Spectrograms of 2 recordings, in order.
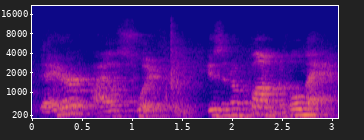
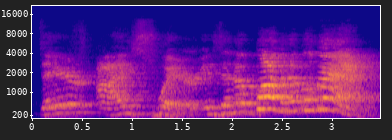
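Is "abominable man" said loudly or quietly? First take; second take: quietly; loudly. First: Abominable man is said at normal, quieter volume. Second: Abominable man is shouted as a big exclamation.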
